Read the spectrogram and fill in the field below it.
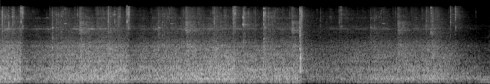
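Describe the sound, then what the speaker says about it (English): A Rosback 203R saddle stitcher for book binding runs steadily, its stitcher heads cycling up and down in a continuous loud mechanical clatter with regular rhythmic clunks and a brief sharp knock partway through. "I'll just run the machine. You watch the stitcher heads go up and down."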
